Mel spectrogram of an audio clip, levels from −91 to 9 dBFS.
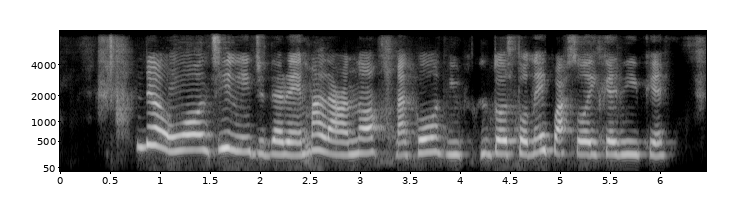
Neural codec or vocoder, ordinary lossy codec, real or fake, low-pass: codec, 16 kHz, 2 kbps, X-Codec, HuBERT features, trained on LibriSpeech; AAC, 48 kbps; fake; 7.2 kHz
